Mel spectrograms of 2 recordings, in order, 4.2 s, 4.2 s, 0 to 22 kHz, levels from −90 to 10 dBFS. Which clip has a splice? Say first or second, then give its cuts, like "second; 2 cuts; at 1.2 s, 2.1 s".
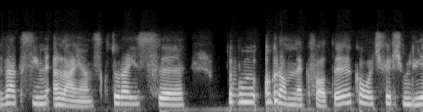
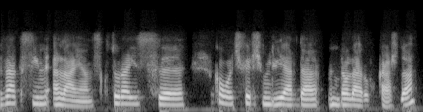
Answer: second; 1 cut; at 2.1 s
